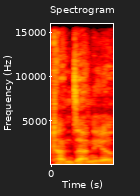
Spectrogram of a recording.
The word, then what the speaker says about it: Tanzania: By the way, a Kenyan girl actually told me that Tanzania is pronounced Tanzania, so I've stuck with that pronunciation ever since.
